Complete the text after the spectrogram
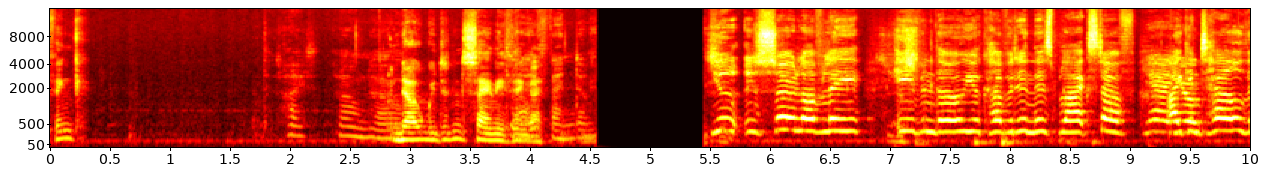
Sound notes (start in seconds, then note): none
